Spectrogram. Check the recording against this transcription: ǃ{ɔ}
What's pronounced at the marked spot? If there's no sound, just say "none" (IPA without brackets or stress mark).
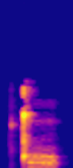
o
